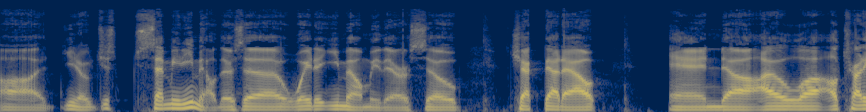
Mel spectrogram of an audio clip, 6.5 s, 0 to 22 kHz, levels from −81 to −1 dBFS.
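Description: Sharp clicks at 1.18 s (after "you know just"), 2.11, 3.02, 4.23 and 5.36 s point to likely dropped samples: a fraction of a millisecond missing makes the waveform jump.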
